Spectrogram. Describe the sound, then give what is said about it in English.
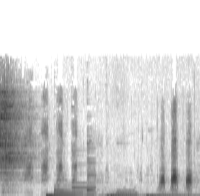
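Several ducks at a pond quack loudly in quick, overlapping bursts, with harsh nasal calls repeating over a soft outdoor background. “Oh, you know, just the ush, hanging out by the pond. The ducks and I like to feed each other stale bread.”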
